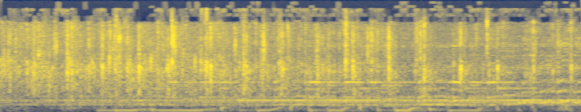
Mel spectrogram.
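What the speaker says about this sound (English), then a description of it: "We should all come together with a humane round of applause" Audience applause at a defence dialogue conference session: steady clapping from a seated crowd, moderately loud and sustained for several seconds, with no talk over it.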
